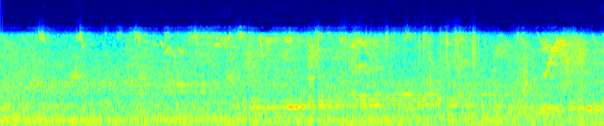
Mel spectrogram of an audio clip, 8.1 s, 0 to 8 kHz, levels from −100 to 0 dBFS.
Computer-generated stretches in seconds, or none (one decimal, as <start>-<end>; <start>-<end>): 6.6-7.3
